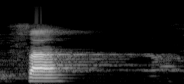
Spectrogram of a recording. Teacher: Ilmunya ujung lidah ketemu ujung gigi seri atas. Ilmunya ujung ketemu ujung, prakteknya masih bunyi di dinding, masih bunyi di gusi. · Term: huruf es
